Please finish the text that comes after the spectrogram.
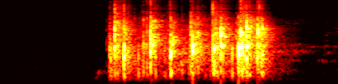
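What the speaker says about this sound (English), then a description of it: "So I'm going to shuffle" Tarot cards are shuffled in one brisk burst of about a second of crisp, rapid riffling, close and clear against silence.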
